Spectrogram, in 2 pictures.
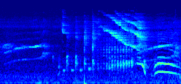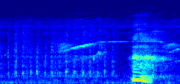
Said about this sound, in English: Oh, that's some bird they've recorded. Certainly is peaceful.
